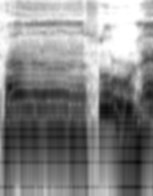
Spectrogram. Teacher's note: کا صاد ہے، اخفا حقیقی ہوگا، گنہ کے ساتھ پڑھیں گے، را ساکن سے پہلے پیش ہے اس لیے را ساکن پورا پڑھا جائے گا، موٹا پڑھا جائے گا ، نا الف مدہ ہے، ایک الف کی مقدار کے برابر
